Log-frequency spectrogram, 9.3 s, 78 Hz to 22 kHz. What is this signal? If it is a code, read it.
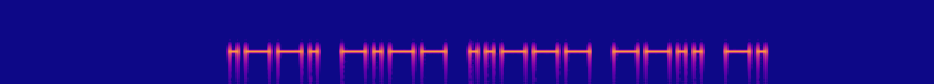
Morse code, heard as a keyed tone, about 15 wpm, 700 Hz. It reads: PY2ZN
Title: DXCC-100 Call Signs - 5 Characters - Repeated 3x - 15wpm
